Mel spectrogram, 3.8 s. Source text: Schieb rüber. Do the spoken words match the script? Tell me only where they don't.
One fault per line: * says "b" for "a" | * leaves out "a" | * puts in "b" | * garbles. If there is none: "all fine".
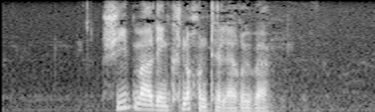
* puts in "mal den Knochenteller"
